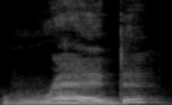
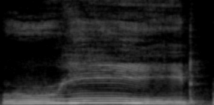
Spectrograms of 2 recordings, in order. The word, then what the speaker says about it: read: Notice that both of these words are spelled R-E-A-D, but the first one is in the past tense. The best book you have ever read is the pronunciation.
